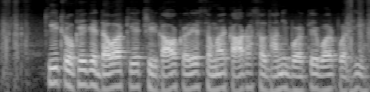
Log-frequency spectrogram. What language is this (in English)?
Chhattisgarhi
